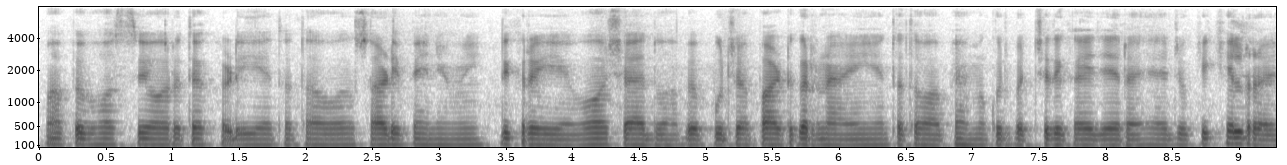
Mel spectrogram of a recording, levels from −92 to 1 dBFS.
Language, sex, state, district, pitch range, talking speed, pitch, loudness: Hindi, male, Chhattisgarh, Raigarh, 110-115 Hz, 245 wpm, 115 Hz, -32 LUFS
